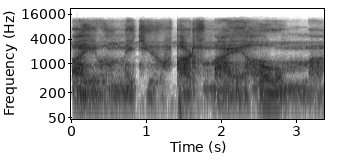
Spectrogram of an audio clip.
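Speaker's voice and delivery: low, deep, rumbling whispered voice. Narrator voices a growing thing as it speaks, in a deep rumbling voice. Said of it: "you hear another deep, rumbling voice".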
